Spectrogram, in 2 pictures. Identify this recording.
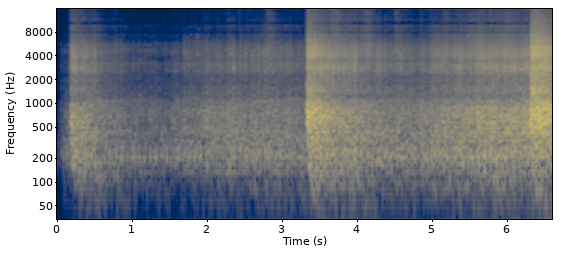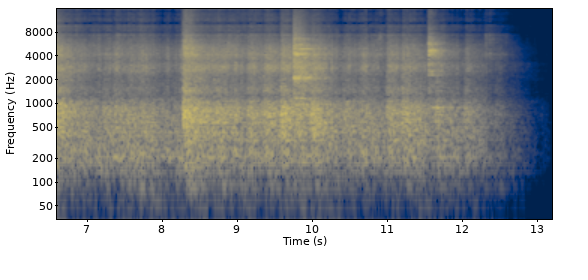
shaking metal sheet
metal sheet studio recording
metal-sheet, recording, percussion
